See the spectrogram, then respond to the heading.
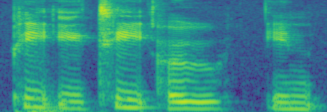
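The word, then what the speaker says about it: Petone: not in New Zealand that is spelled p e t o NE e pet one Paton and I measured up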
